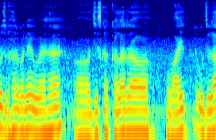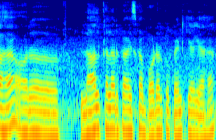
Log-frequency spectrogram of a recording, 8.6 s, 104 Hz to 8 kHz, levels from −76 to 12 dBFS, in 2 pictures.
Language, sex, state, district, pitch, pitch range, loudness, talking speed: Hindi, male, Bihar, Begusarai, 130 Hz, 125-135 Hz, -14 LUFS, 155 wpm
